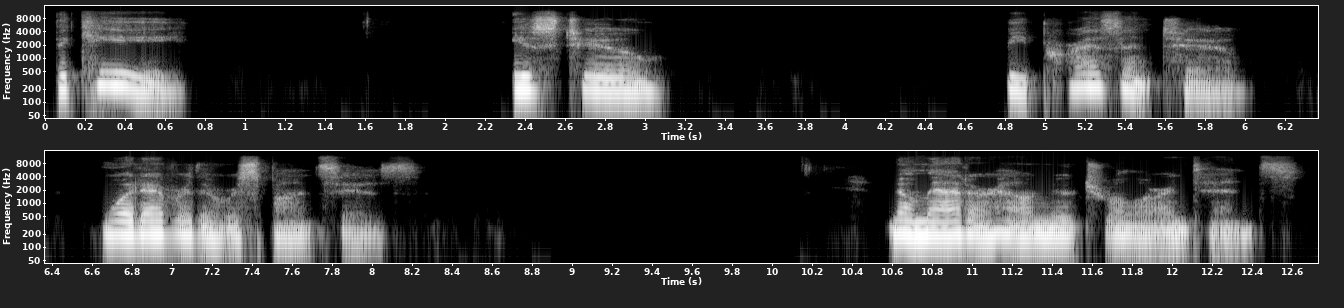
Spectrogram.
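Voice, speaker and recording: A woman leading a guided meditation as a spiritual teacher, speaking in short, measured phrases with long pauses and a husky, gravelly voice. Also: fairly low pitch, animated, darkish tone, no echo.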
